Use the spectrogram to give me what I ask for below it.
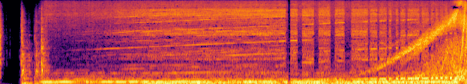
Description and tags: Dark Energy build up
A large energy collector that builds up a "dark matter" then fires the weapon
alien, build, cannon, dark, energy, fight, space, up, war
